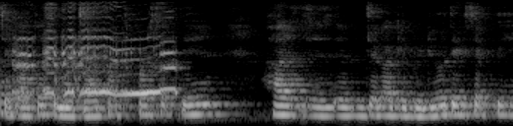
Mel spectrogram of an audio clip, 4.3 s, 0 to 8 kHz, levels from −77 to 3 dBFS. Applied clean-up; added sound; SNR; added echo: none; Chicken, rooster; 0 dB; reverberation time 0.7 s.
